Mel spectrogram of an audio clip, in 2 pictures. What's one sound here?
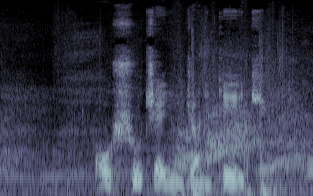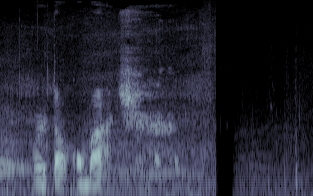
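A zombie groans and snarls close by.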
